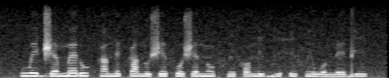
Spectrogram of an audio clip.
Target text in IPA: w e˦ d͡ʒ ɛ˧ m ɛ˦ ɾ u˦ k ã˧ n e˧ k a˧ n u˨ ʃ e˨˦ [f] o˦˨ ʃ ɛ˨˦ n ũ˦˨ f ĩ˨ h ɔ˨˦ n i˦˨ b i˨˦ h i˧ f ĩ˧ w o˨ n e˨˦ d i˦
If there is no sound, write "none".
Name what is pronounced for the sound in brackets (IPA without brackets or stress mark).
f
